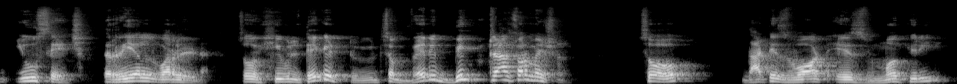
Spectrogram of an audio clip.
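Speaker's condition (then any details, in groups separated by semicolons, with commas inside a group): No condition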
